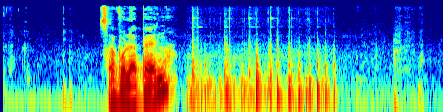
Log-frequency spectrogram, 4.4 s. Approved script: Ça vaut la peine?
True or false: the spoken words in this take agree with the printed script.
true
